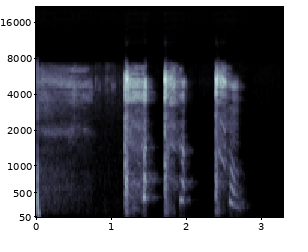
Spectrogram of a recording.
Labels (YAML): expert_labels:
- quality: ok
  cough_type: dry
  dyspnea: false
  wheezing: false
  stridor: false
  choking: false
  congestion: false
  nothing: true
  diagnosis: lower respiratory tract infection
  severity: mild
- quality: good
  cough_type: dry
  dyspnea: true
  wheezing: false
  stridor: false
  choking: false
  congestion: false
  nothing: false
  diagnosis: COVID-19
  severity: mild
- quality: good
  cough_type: dry
  dyspnea: false
  wheezing: false
  stridor: false
  choking: false
  congestion: false
  nothing: true
  diagnosis: upper respiratory tract infection
  severity: mild
- quality: good
  cough_type: dry
  dyspnea: false
  wheezing: false
  stridor: false
  choking: false
  congestion: false
  nothing: true
  diagnosis: upper respiratory tract infection
  severity: mild
age: 26
gender: female
respiratory_condition: true
fever_muscle_pain: false
status: COVID-19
